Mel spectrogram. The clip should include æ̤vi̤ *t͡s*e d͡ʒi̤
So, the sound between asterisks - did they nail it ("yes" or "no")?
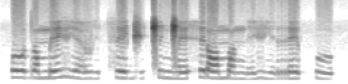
yes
